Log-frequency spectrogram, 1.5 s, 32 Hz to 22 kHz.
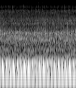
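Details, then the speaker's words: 2002 Polaris Sportsman 500 (a 425 converted to 500), rebuilt motor with new stator, CDI, fuel pump and fuel lines and an adjusted carb, on its first start. It gives a steady, even single-cylinder idle with no misses or knocks; runs beautifully. "This is my first time starting it up. Runs beautiful."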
